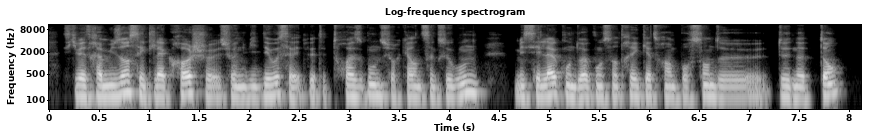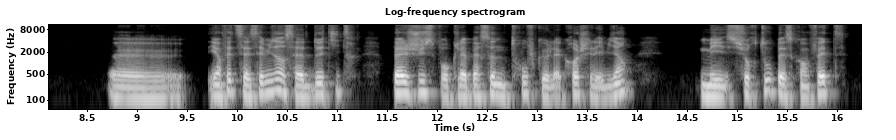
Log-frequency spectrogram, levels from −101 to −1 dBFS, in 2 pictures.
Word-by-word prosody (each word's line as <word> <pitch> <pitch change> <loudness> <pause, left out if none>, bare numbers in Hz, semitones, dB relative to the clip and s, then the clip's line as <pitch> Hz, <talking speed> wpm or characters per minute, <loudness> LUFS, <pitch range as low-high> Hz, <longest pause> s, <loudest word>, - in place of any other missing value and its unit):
ce - - -20
qui - - -10
va 130 - +4
être 120 +2 -8
amusant, 125 +6 +3
c'est 140 -6 -2
que 125 0 -9
l'accroche, 140 +5 +2
heu, - - -3
sur 125 - -5
une 115 0 0
vidéo, 130 +4 -1
ça 140 -5 -4
va - - -1
être 125 - -12
peut-être 120 -1 -9
3 125 -1 0
secondes 130 +2 -1
sur 125 -2 -9
45 120 0 -4
secondes, 135 +7 -1 0.3
mais - - -4
c'est 125 +1 -3
là 135 +3 +5
qu'on 135 -3 -1
doit 120 +1 +2
concentrer 125 +1 -4
80% 120 0 -4
de 120 - -6
de 125 - 0
notre 115 -2 -2
temps. 145 +3 +1 0.8
Heu, 115 -1 0 0.2
et 135 - +3
en - - +3
fait, 175 +4 -1
c'est 145 - +3
assez 125 +4 +1
amusant, 170 +3 +2
c'est 150 -5 +2
à 125 - +7
2 145 +4 +1
titres. 155 +4 -13 0.3
Pas 155 -1 +11
juste 160 +1 -1
pour 125 -4 -1
que 120 - -7
la 125 - +7
personne 130 +1 +2
trouve 145 +4 -6
que 135 - -3
l'accroche 145 +4 0
elle 125 - -2
est - - -1
bien, 150 +7 0 0.7
mais 125 -2 +4
surtout 140 +8 -2
parce 130 -6 +4
qu'en 120 -2 -3
fait, 150 +4 +3
125 Hz, 220 wpm, -22 LUFS, 120-145 Hz, 0.8 s, Pas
